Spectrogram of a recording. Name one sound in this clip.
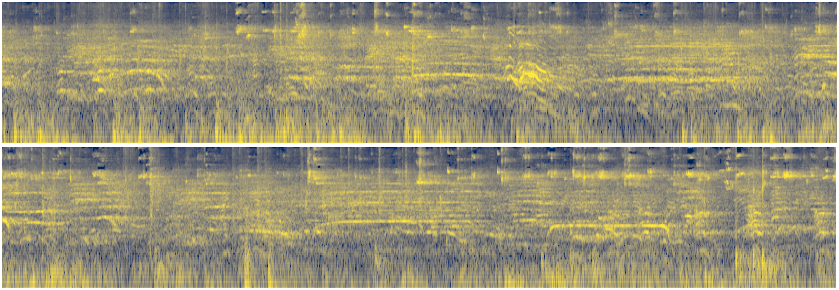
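A crowd chatters and calls out in a large echoing gym.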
